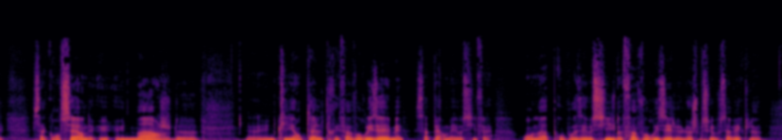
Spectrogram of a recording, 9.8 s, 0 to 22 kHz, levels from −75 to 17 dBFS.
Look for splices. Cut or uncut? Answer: cut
